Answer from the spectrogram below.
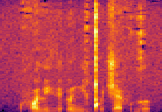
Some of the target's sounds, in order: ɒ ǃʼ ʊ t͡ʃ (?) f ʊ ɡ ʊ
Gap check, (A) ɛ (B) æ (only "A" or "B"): B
